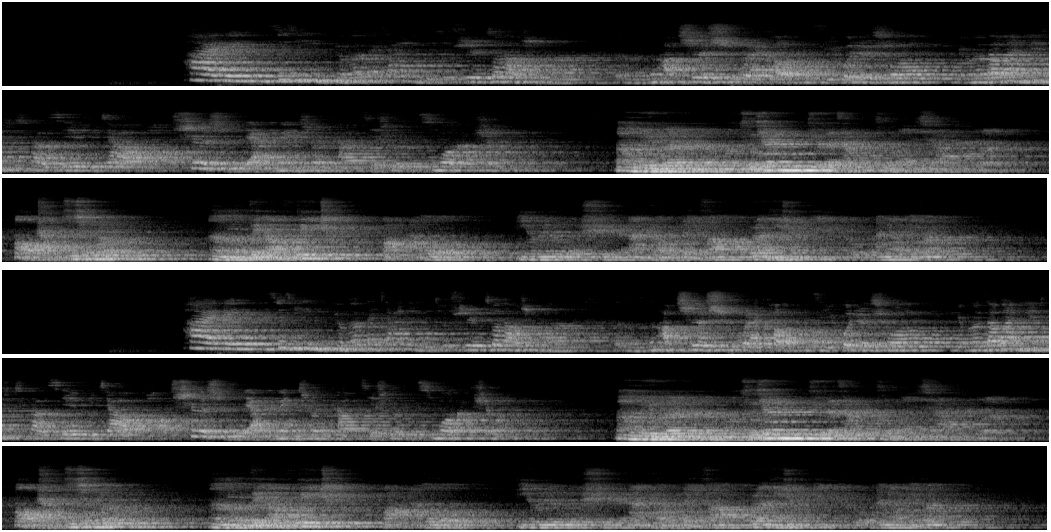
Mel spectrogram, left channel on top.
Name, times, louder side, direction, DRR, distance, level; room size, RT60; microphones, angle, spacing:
voice 1, 1.8-5.7 6.1-9.2 9.5-15.5 23.2-23.5, right 1 dB, 75° right, -3 dB, 0.4 m, -25 dB
voice 2, 16.6-20.4 21.1-22.2 23.0-25.6 26.1-30.3, equal, 75° left, -12 dB, 0.7 m, -20 dB
2.5 x 2.2 x 2.7 m, 2.6 s
head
